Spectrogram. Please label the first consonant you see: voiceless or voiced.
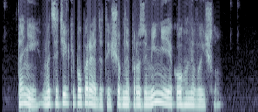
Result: voiceless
